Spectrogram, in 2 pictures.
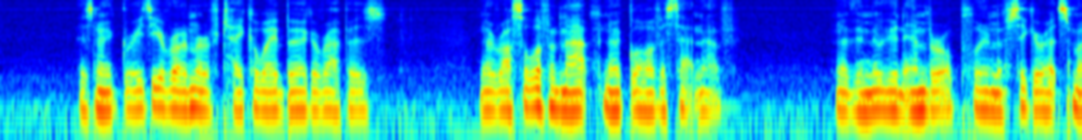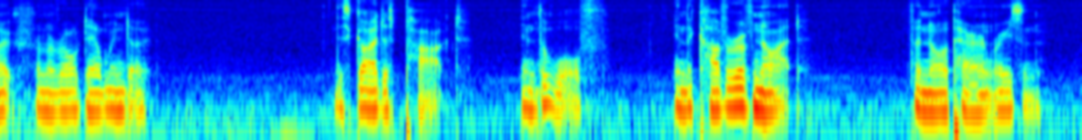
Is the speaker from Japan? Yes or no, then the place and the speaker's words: no; Geraldton, Western Australia, Australia; growing up in Geraldton, you know, I grew up gay in the country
